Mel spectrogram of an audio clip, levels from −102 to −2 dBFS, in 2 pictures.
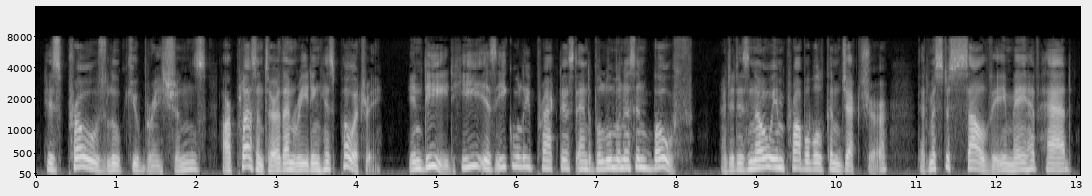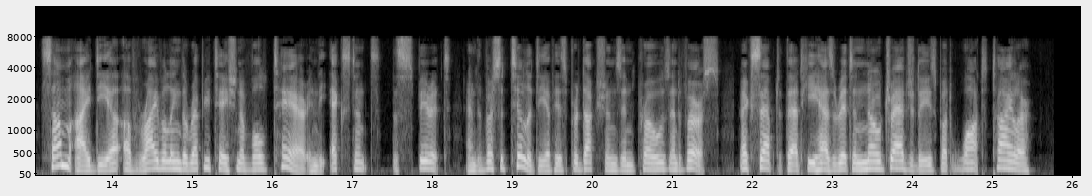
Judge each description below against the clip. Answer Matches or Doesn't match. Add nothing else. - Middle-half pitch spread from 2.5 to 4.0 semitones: Doesn't match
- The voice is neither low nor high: Matches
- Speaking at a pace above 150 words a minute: Doesn't match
